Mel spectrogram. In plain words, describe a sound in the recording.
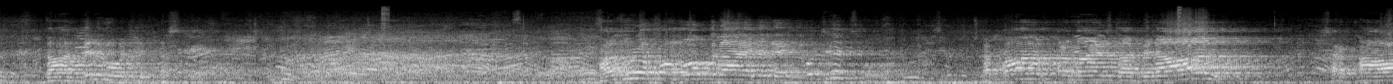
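An elderly man preaches with fervour, chanting and drawing out his words through a loudspeaker.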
